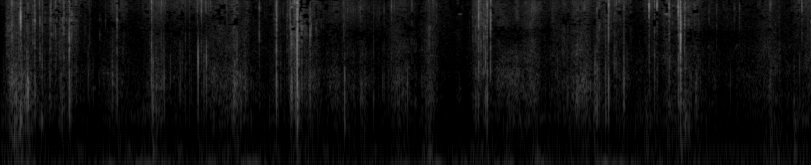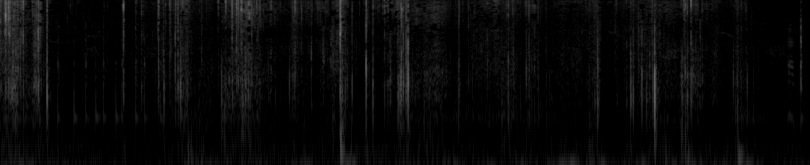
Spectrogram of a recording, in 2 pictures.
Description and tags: plant crackle
Sounds of crackling plants
plant, crackle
